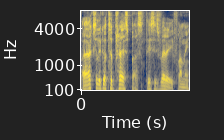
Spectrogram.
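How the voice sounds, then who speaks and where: A man with a dark, mellow tone talks at a fairly quick pace in a very clean recording with a silent background and a dry, close sound with no echo. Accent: Finnish. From Finland. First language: Finnish. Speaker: podcast host. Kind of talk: solo podcast monologue. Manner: casual, somewhat halting.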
